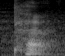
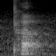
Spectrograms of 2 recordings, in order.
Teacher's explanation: So I hold the air behind my lips, okay, and then I suddenly release it. So p, like that. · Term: p sound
